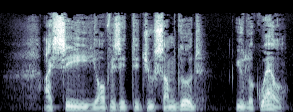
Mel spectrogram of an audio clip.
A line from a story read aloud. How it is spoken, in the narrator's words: he called out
